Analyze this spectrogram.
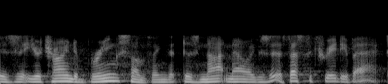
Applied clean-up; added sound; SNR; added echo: none; none; none; none.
